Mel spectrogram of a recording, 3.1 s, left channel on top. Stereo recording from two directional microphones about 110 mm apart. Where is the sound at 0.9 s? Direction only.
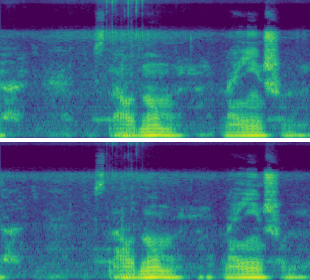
25° right (ahead or behind).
